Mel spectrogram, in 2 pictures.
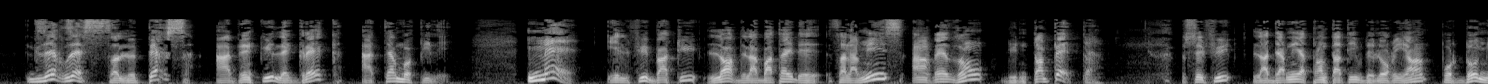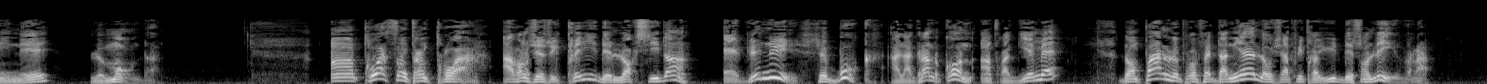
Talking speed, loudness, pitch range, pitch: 125 wpm, -18 LUFS, 95-125 Hz, 105 Hz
